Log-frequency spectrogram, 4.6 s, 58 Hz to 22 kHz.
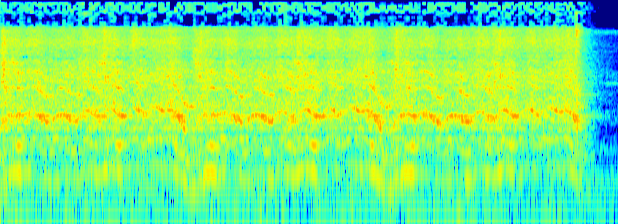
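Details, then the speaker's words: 1986 Pontiac Fiero with Countach kit body, engine previously full of water, after new plugs, fresh oil and filter, new carburetor and fuel line: even chugging cranking about four seconds, never fires; crank no start, distributor suspected. "that does not sound healthy tried to crank it up last night and we had no fire and it's not surprising considering the engine was completely full of water and it was coming out the carburetor"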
